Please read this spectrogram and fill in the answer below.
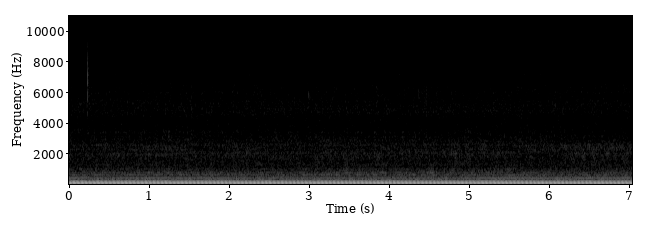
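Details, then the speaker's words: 1,500 W water-cooled CNC spindle on a 6040 CNC, coolant of windshield washer fluid and distilled water, pump just switched on: steady even low hum, quiet, bubbles flowing through the spindle lines, no surging or rattles; normal pump hum. "I hear the pump on and I see the lines going through the spindle he's nice and quiet see some bubbles going through and I can hear the hum"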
